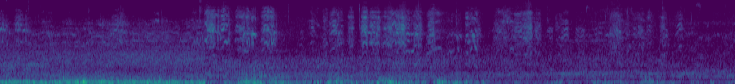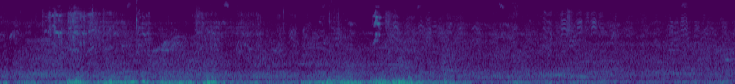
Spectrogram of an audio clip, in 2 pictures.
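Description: Small birds chirping in quick runs of short calls, with bursts of low rumble near the start and again in the middle.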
